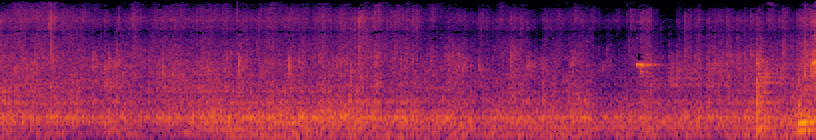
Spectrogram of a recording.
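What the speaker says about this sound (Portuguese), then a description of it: "Vamos colocar um bocadinho de água." Tap water runs steadily into a pot for a taro and veal soup, a constant close rushing stream for several seconds with no talking.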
